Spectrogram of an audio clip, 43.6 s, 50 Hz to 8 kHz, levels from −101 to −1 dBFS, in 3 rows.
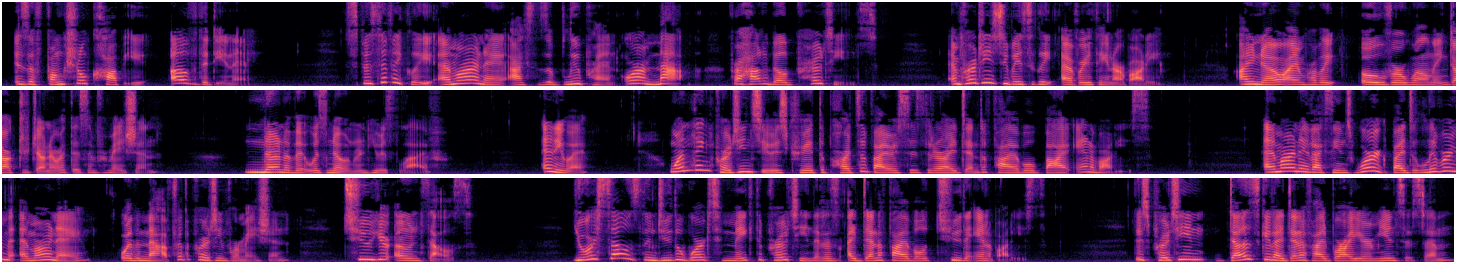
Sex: female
